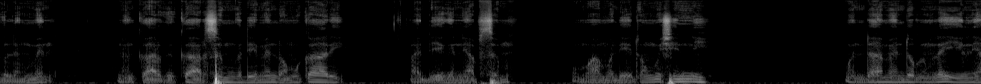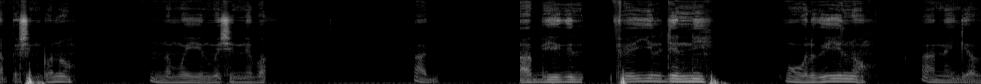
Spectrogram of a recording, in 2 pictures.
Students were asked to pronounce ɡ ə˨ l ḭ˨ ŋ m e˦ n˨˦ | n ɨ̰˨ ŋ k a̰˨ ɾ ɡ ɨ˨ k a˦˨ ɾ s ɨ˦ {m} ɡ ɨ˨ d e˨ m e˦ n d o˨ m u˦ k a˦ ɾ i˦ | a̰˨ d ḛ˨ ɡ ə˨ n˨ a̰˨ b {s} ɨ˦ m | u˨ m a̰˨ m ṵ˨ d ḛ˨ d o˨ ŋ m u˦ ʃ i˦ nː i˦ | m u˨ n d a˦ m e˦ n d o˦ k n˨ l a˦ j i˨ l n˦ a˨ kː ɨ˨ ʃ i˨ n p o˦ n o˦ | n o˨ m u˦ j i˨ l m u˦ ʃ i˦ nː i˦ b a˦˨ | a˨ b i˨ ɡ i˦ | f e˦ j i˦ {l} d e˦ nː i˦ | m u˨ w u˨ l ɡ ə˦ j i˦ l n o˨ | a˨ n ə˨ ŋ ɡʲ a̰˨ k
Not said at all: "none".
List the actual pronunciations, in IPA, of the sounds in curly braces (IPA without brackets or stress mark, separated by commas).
m, s, l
